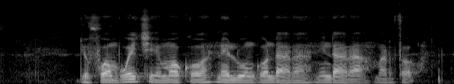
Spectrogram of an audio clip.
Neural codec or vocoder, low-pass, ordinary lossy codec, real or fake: vocoder, 44.1 kHz, 128 mel bands every 512 samples, BigVGAN v2; 19.8 kHz; none; fake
